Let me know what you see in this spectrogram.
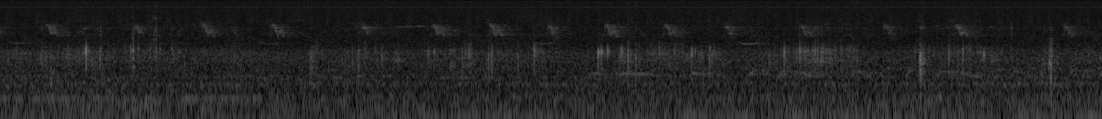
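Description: A small bird chirping over and over, short high chirps at about two a second, with scattered light clicks and a steady low rumble underneath.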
